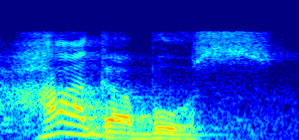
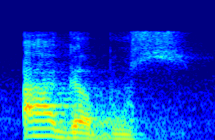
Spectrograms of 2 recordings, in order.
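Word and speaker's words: Ἅγαβος: Talvez você deve estar se perguntando, por que não Agabus? É porque aqui tem um sinal chamado sinal de aspiração ou aspirado. Quando esse sinal ele está nesse formato, você vai adicionar o H para ter um som de R, um R fraco, como de hot dog. Tá ok? Por isso será Hagabus.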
